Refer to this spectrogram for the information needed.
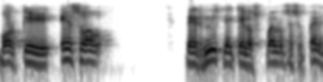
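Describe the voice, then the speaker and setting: A man with a fairly high pitch speaks very slowly. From Mexico, Chihuahua, Sierra Tarahumara. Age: 80s+. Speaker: local historian and author. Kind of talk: interview. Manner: halting.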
